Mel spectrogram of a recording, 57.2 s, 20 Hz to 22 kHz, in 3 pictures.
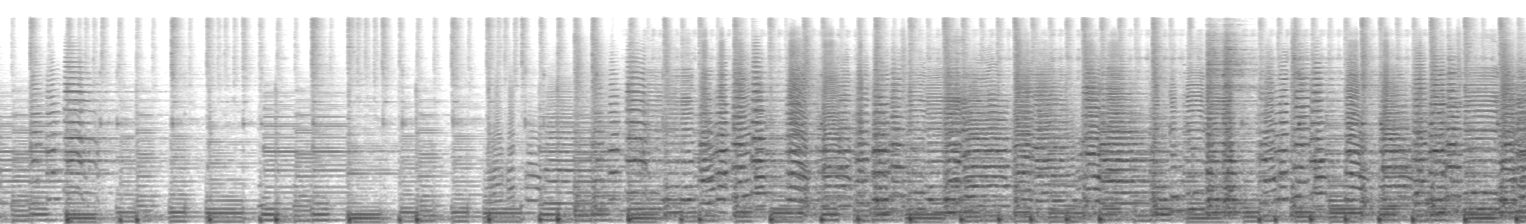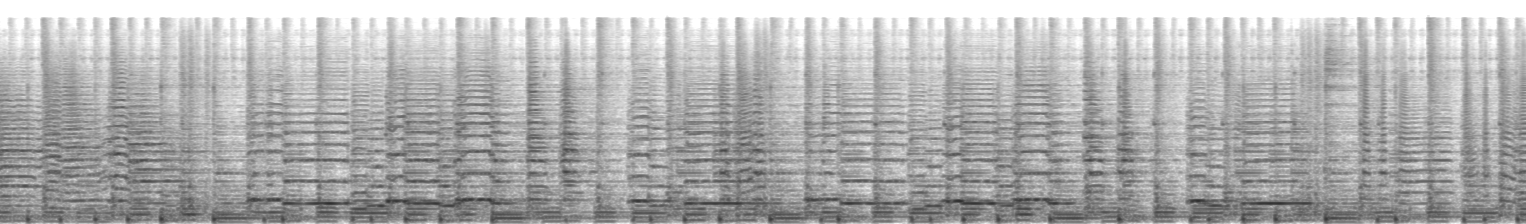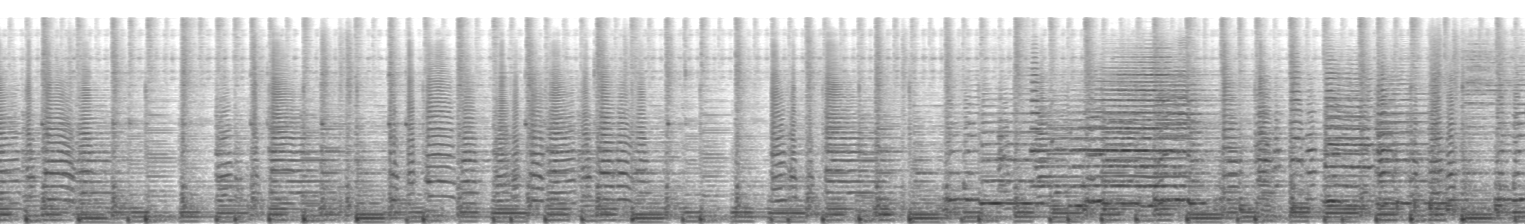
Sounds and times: Music: 0.0 - 57.2.

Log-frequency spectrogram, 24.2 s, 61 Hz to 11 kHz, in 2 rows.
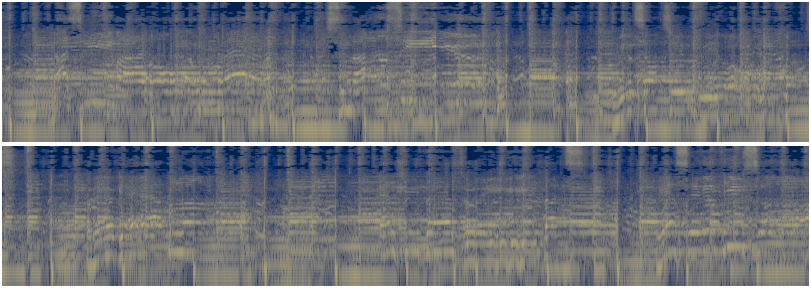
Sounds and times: Music: 0.0 - 24.2
Male singing: 0.6 - 7.8, 9.1 - 12.3, 13.4 - 15.6, 17.7 - 21.2, 21.9 - 24.2
Speech: 0.8 - 24.2.

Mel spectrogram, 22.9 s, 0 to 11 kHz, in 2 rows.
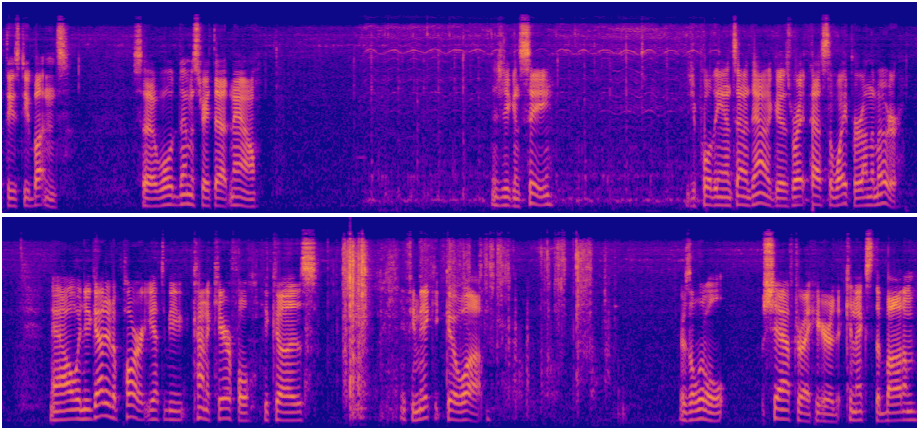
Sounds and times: Speech: 0.0 - 0.9, 1.6 - 3.3, 6.1 - 6.9, 8.6 - 11.3, 12.0 - 15.4, 16.4 - 17.6, 19.9 - 22.8.

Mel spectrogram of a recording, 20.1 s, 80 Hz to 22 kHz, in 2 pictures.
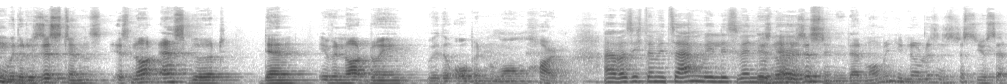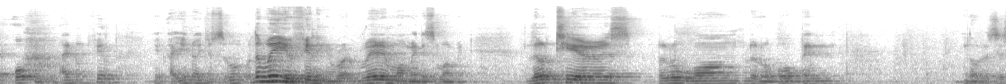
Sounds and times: Speech: 0.0 - 14.8, 15.4 - 18.5, 19.7 - 20.1.

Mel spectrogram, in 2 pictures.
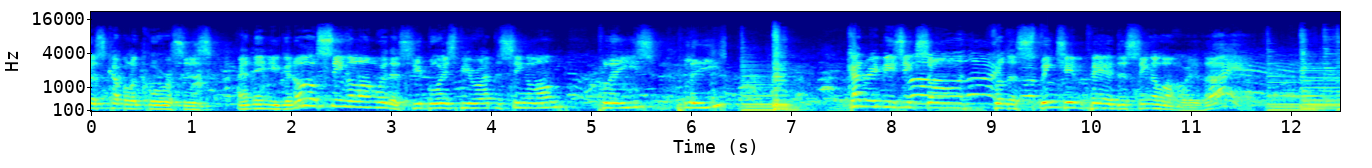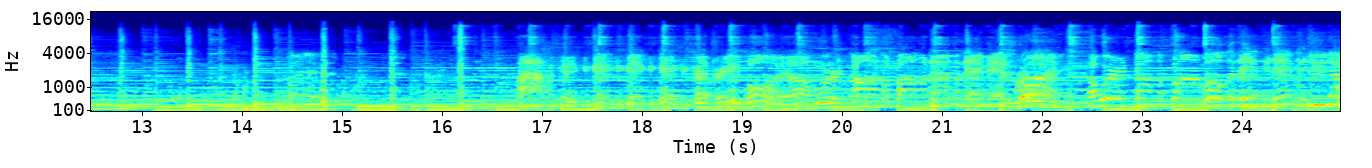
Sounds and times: Country: 11.8 - 24.9
Musical instrument: 13.1 - 24.9.

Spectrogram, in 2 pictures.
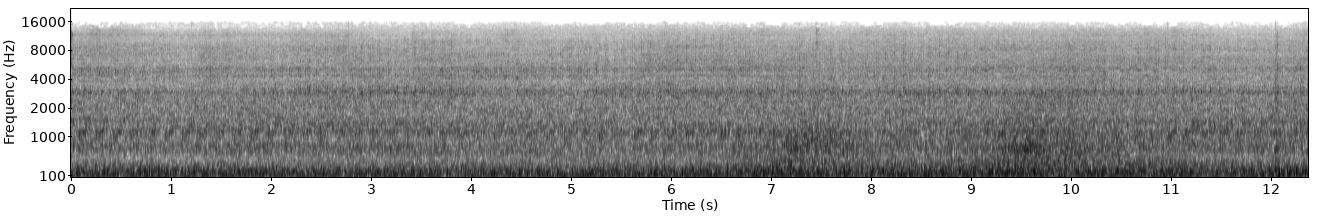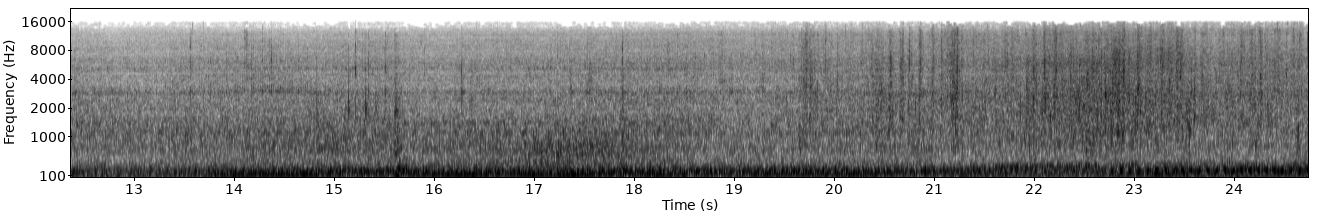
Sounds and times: Car: 0.0 - 24.7
Outside, urban or manmade: 0.0 - 24.7.

